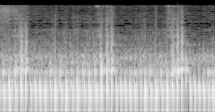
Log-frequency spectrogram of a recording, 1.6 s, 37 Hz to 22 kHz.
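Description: A Raider 166 motorcycle engine fitted with a quick throttle runs loud and close, its steady low idle rising in two short revving bursts.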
